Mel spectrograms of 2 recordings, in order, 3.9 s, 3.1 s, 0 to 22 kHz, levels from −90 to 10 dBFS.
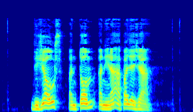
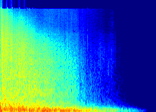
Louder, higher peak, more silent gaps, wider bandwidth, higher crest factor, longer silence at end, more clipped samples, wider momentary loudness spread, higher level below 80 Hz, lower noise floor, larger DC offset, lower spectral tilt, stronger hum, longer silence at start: second, -22 LUFS vs -13 LUFS; second, -6 dBFS vs 0 dBFS; neither; second, 11.5 kHz vs 17 kHz; about the same, 18 dB vs 14 dB; about the same, 0.9 s vs 1 s; second, under 0.1% vs 0.1%; second, 8 LU vs 19 LU; second, -62 dBFS vs -18 dBFS; first, -67 dBFS vs -63 dBFS; neither; about the same, -5 dB/octave vs -4 dB/octave; neither; first, 0.65 s vs 0 s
